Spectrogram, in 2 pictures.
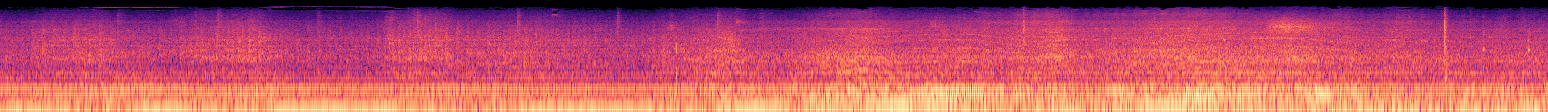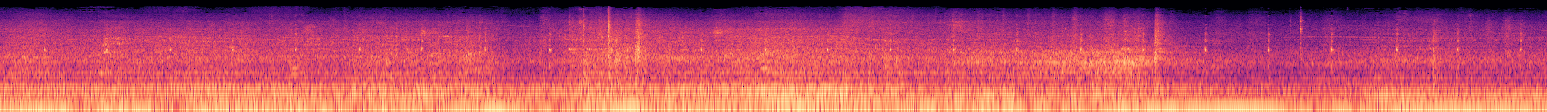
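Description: Diesel engine of a refuse truck heard from inside the cab as the truck drives, a steady low hum that grows louder in stretches as it pulls and accelerates, about a third of the way in and again past two-thirds.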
